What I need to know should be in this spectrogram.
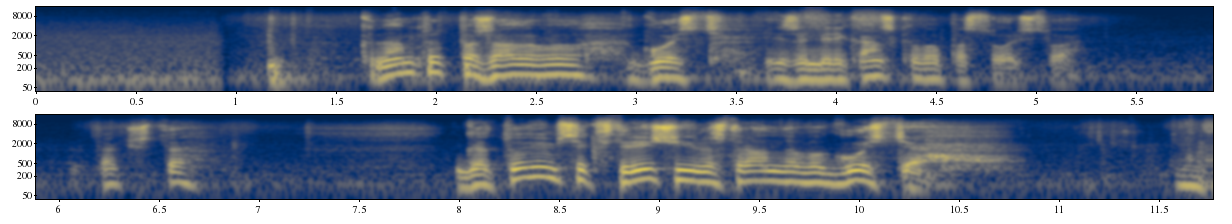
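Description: A middle-aged man speaks firmly and loudly, close by.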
